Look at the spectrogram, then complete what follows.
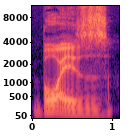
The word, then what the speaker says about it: boys: And if you think about it for a minute, you'll quickly see that the S at the end of the word boys really is pronounced like a Z. So it's boys.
